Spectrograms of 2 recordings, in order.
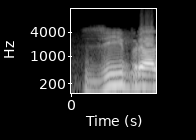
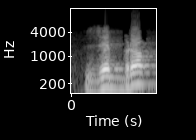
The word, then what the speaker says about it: zebra: ஜீப்ரா தான் நம்மளுக்கு தெரியும். ஜெப்ரா கிராசிங், ஜீப்ரா கிராசிங் ரெண்டுமே கரெக்ட். First preference ஜீப்ரா. அதே மாதிரி first preference ஜெப்ரா, second ஜீப்ரா.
